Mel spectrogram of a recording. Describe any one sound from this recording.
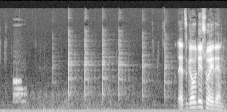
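Footsteps clank steadily on a metal grate.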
